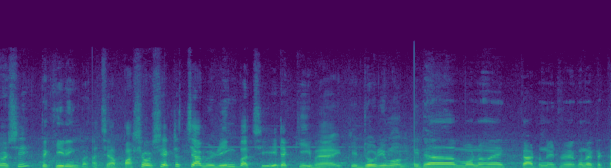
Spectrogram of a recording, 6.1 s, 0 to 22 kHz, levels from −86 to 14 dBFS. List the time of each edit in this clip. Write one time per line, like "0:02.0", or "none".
0:00.9
0:04.1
